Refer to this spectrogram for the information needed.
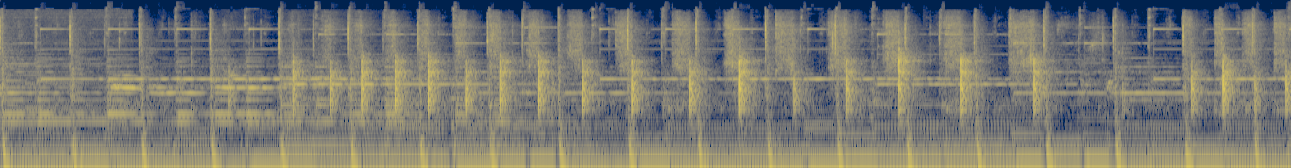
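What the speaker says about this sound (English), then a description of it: "First, thinly slice the onion." Knife thinly slicing an onion on a cutting board, rapid even taps in a steady rhythm, close and clear, with soft background music.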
